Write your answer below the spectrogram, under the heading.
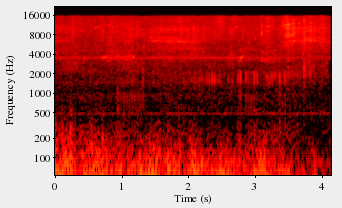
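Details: Stray mother cat and her kittens sleeping together in a back alley; a low, continuous rumbling purr with a steady pulsing texture, plus a faint steady background hum.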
